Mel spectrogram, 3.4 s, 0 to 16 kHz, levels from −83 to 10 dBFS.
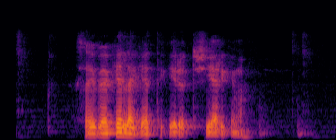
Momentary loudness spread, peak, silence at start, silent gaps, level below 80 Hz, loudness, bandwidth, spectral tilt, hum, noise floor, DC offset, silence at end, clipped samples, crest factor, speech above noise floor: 14 LU; -4 dBFS; 0.8 s; none; -54 dBFS; -22 LUFS; 7 kHz; -8.5 dB/octave; none; -60 dBFS; under 0.1%; 0.85 s; under 0.1%; 20 dB; 38 dB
